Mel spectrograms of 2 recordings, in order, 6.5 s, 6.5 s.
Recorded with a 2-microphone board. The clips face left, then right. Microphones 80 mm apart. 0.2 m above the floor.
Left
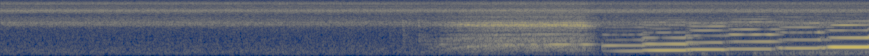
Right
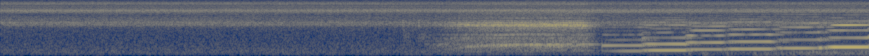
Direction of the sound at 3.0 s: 5° left (ahead or behind).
